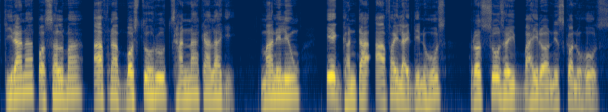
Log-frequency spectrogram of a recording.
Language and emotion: Nepali, neutral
